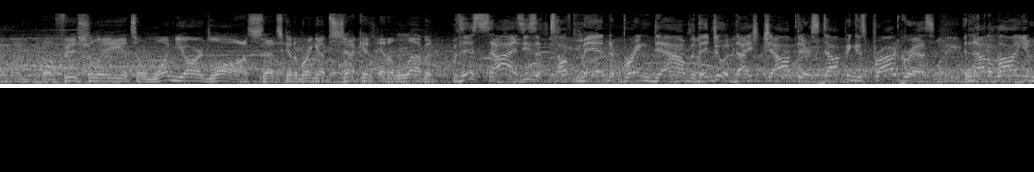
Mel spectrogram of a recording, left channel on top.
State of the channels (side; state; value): right; silent; digital silence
